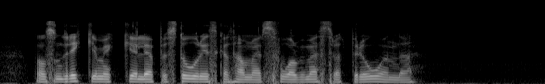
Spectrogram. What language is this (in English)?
Swedish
